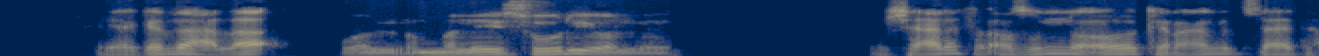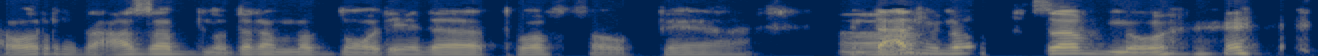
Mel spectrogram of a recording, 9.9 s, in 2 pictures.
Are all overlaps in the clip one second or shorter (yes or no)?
yes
